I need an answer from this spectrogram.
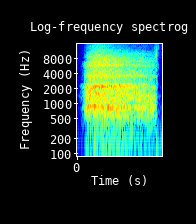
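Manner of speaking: deep sigh. Shown as a demonstration. Pausing to breathe, be patient.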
